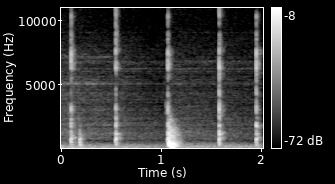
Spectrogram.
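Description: Faint, irregular light clicks of a stylus tapping and stroking a drawing tablet during handwriting, about seven in two seconds, the loudest about a second in.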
